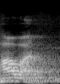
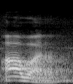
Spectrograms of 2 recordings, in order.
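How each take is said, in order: First: The word starts with an audible h sound. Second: The word starts directly with a vowel sound. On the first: The speaker calls it wrong. "अब इस शब्द को बच्चे पढ़ते हैं हवर, लेकिन हवर नहीं" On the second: The speaker calls it right. "Actually में ये होता है आवर"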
